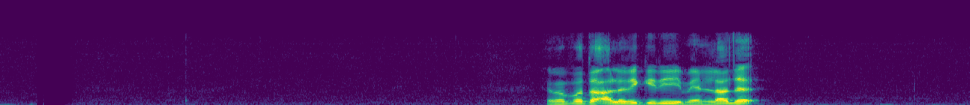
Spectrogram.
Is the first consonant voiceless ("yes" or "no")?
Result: no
